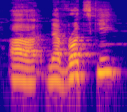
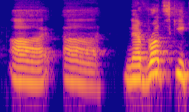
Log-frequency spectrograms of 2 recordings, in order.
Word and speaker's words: Nawrocki: depending on, there's a couple different ways to pronounce it in Polish, but I would go with Nawrocki.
